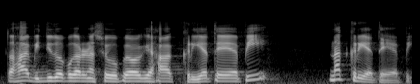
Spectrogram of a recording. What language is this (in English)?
Sanskrit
